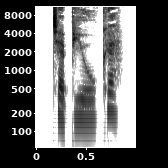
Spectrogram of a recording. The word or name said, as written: tapioka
